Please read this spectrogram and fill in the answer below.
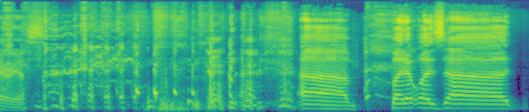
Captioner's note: laughing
